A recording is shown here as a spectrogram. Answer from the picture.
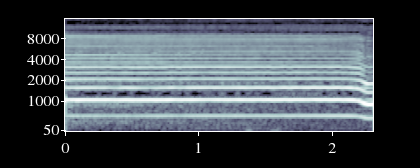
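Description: A woman singing one long high note, held at a steady pitch.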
